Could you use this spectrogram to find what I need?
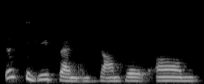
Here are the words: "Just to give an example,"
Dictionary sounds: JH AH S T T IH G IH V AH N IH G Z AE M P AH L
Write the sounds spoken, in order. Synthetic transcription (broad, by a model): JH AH S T T IH G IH F AH N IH G Z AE M P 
